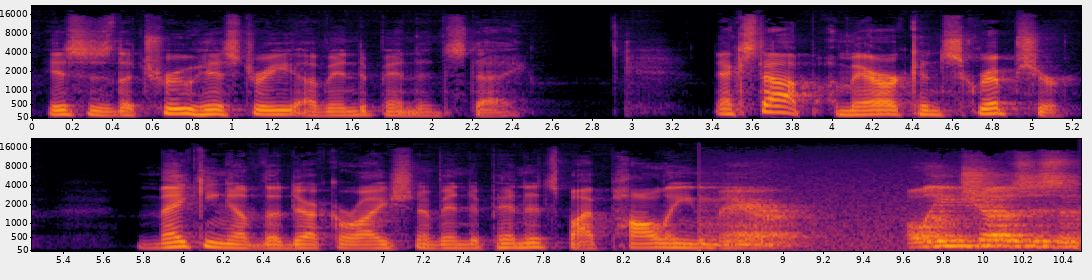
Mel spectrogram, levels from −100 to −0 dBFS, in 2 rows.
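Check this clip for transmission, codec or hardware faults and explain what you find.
One fault is present. From 8.59 s to the end, there is a sudden switch to a distant microphone, likely because the close mic failed. The speech turns hollow and roomy. The spectrogram shows thinner bass and a noise floor about 25 dB below the speech, while the waveform level stays about the same.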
